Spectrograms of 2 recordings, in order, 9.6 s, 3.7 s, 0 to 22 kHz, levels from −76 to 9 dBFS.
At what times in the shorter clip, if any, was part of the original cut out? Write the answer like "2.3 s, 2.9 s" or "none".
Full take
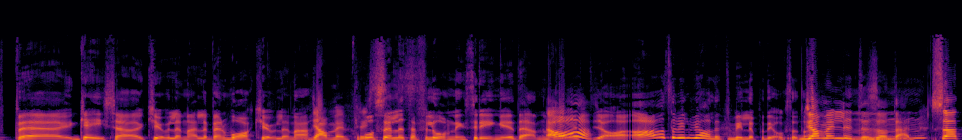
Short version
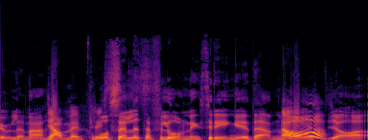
none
